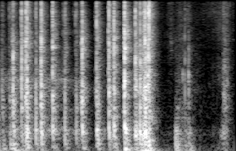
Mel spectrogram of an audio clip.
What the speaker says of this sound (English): I do a butterfly shuffle, so it shuffles quite well.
